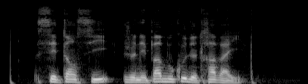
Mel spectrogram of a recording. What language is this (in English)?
French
